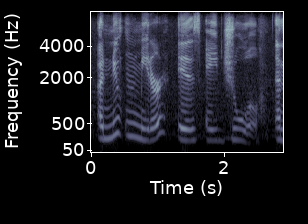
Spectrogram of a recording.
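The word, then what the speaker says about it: joule: Newton meter is a jewel and that's pronounced just like the gemstone a jewel it just spell is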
